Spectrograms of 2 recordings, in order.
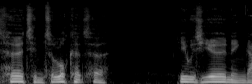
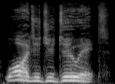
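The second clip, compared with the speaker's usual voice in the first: loud high outburst; loud anguished outburst at the woman he loves; burst out; 8 semitones higher, 12 dB louder than usual. Acted. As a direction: explode at her. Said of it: "he burst out".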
